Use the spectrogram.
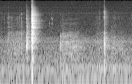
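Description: A couple of sharp scissor snips cutting paper to make decorative paper clips, close and crisp, with a quiet pause between the cuts.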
